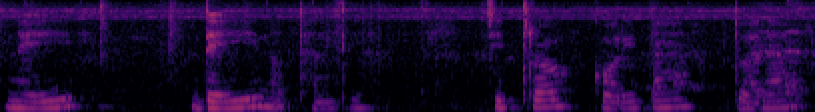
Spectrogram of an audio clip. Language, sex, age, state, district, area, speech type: Odia, female, 45-60, Odisha, Koraput, urban, spontaneous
